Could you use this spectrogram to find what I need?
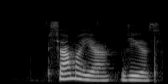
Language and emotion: Russian, neutral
